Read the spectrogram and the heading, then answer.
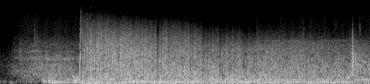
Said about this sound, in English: It had gotten so hot up in the booth that, you know, one of the old steel beams exploded, and it was like a bomb went off.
